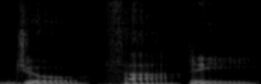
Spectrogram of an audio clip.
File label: "jothari", concat syllables; Affixing experiment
